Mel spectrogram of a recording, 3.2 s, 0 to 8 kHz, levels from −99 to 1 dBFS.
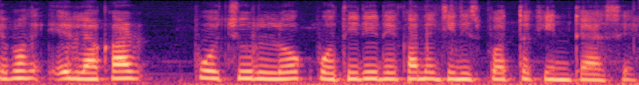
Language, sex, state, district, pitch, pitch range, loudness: Bengali, female, West Bengal, Purulia, 230 Hz, 220-240 Hz, -15 LUFS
